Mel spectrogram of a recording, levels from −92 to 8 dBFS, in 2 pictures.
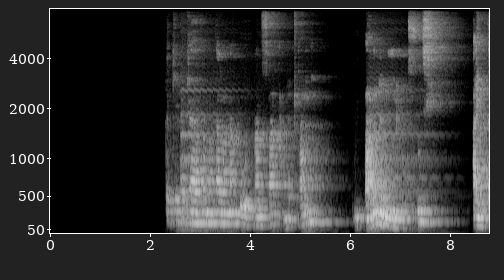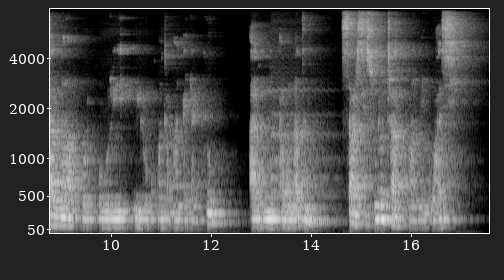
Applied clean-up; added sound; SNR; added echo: neural separator model SepFormer DNS4.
